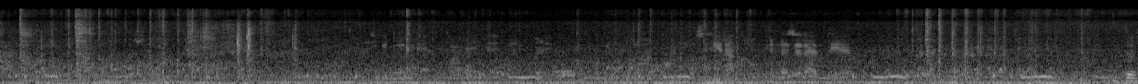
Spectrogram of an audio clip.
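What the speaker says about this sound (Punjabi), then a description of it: "ਸਾਰੇ ਕਬੂਤਰ" Pigeons in a loft in Faisalabad cooing repeatedly, with scattered wing flaps and shuffling throughout and people talking faintly in the background.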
